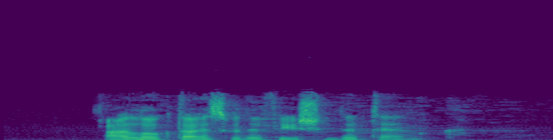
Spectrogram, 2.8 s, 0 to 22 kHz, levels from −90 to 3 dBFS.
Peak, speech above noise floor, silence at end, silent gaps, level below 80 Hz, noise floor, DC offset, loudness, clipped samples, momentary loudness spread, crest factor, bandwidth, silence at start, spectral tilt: -8 dBFS; 35 dB; 0.5 s; none; -66 dBFS; -67 dBFS; under 0.1%; -31 LUFS; under 0.1%; 12 LU; 26 dB; 8 kHz; 0.55 s; -3.5 dB/octave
